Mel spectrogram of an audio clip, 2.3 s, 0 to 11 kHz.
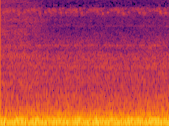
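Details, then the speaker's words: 1999 GMC Sierra at 102,000 miles, steady normal idle right at 800 rpm, deep even rumble with no misses, no engine light; before preventive spider injector, distributor and lower intake gasket replacement. "right at 800 like it's supposed to be. Sounds good."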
